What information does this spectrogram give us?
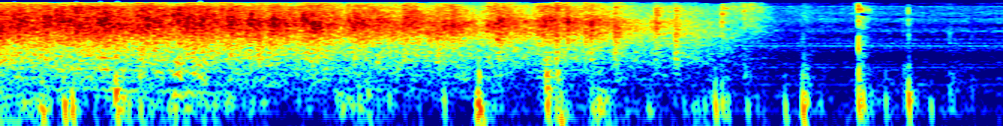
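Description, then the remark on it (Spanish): An audience breaks into dense, steady applause that gradually thins out, leaving a few scattered, sharper claps near the end. “un aplauso por favor, sí señor, sí señor, sí señor.”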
